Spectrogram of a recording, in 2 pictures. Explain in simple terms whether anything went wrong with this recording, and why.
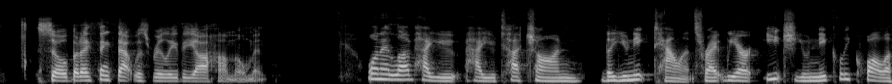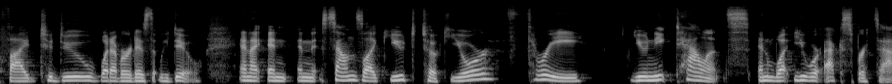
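Repeated stalls (stutter) run from 11.97 to 13.17 s, just after "I and": eleven brief hitches, the longest 88 ms, where late network packets left the receiver stretching the last sound.

A call audio freeze at 14.06 s lasts about 0.13 s, with the held sound fading into a short silence. The likely cause is packets stuck in transit, so the receiver filled the wait.

A jitter buffer slow-down from 15.08 to 15.48 s, right before "talents and what you", repeats tiny slices of sound to rebuild a reserve. That adds 41 ms and plays at 91% speed.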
